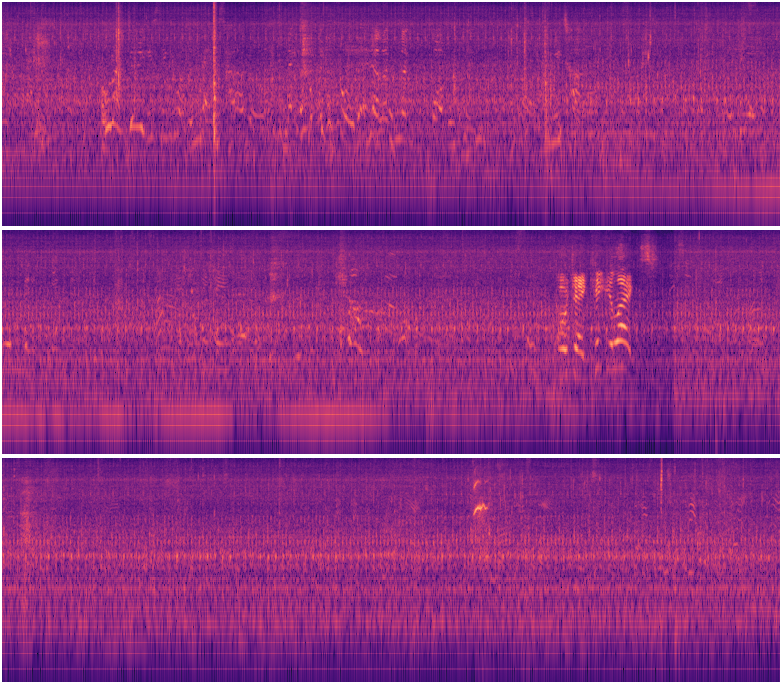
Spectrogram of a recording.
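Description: Water rushes and splashes against a moving boat's hull.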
